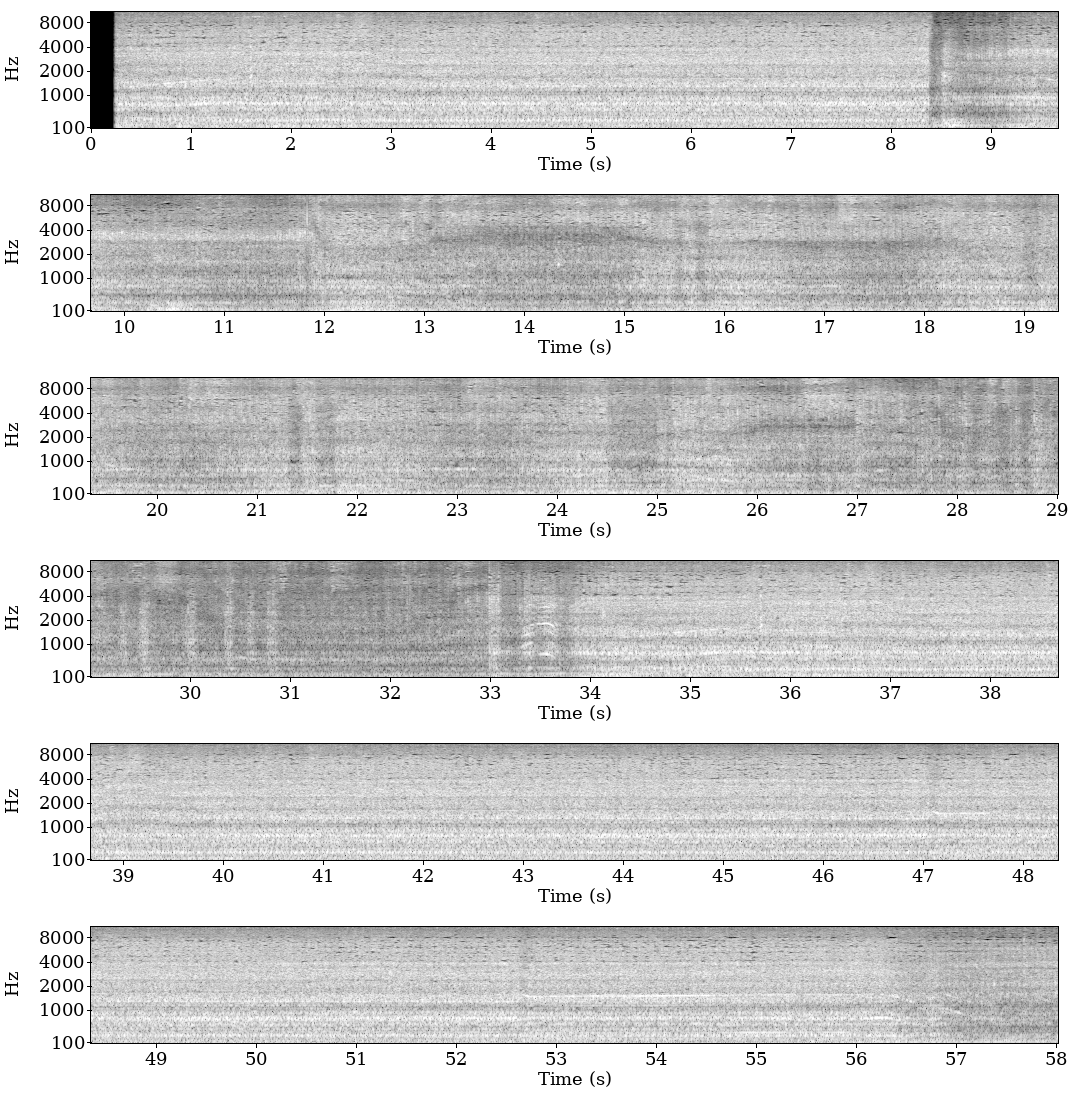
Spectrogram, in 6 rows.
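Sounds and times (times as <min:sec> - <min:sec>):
tractor diesel engine labouring: 0:00.2 - 0:58.0.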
